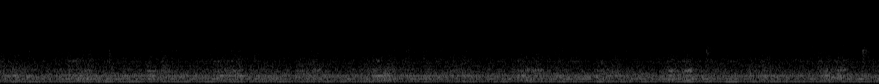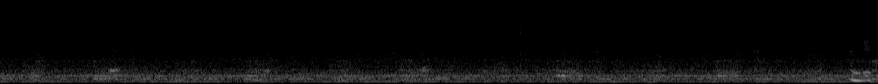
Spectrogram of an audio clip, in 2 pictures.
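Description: Quiet room tone with a steady low hum and a single faint click near the end.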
